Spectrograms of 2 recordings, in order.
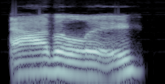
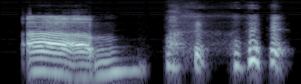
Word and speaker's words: Adele: I know, and I told her, I was like, I used to think you pronounce your name Adelaide. Adele.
